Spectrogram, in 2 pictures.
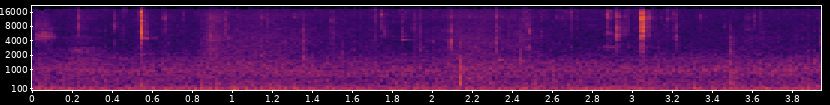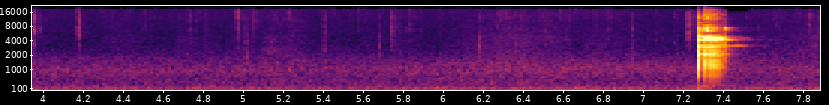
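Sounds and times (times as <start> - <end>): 
faint ticks and rustles: 0.0 - 7.1
glasses tapped together in a toast: 7.3 - 7.6.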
